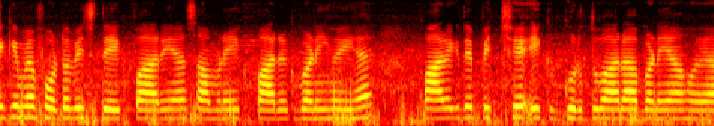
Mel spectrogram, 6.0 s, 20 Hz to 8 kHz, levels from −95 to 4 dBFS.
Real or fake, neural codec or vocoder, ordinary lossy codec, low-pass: real; none; none; none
